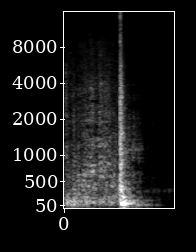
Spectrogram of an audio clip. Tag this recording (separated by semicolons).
Metal; Home; Office; Household; Drawer; Thud; Desk; Close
